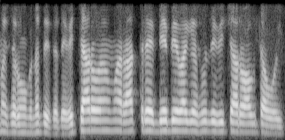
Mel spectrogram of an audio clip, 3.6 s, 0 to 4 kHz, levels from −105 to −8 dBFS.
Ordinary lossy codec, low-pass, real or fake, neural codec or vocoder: none; 3.6 kHz; real; none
